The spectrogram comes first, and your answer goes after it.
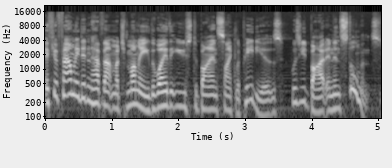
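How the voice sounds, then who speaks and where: This man speaks at a very fast pace with hardly any pauses, his high pitch making very wide swings in a bright, sharp tone. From England. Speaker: entrepreneur and speaker. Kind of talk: presentation to a seminar audience. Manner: conversational, with many fillers.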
